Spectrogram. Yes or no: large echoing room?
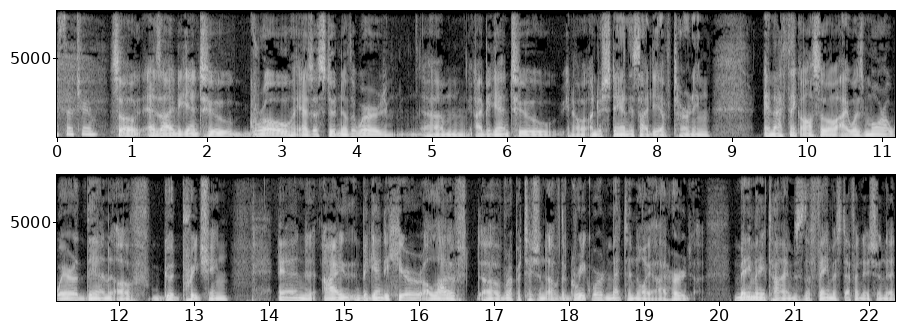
no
